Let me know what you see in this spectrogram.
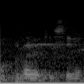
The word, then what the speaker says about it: Laodicea: How do you say it in English? Laodicea? – Laodicea. – Oh, you say, okay. Sometimes we say it differently.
